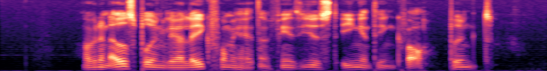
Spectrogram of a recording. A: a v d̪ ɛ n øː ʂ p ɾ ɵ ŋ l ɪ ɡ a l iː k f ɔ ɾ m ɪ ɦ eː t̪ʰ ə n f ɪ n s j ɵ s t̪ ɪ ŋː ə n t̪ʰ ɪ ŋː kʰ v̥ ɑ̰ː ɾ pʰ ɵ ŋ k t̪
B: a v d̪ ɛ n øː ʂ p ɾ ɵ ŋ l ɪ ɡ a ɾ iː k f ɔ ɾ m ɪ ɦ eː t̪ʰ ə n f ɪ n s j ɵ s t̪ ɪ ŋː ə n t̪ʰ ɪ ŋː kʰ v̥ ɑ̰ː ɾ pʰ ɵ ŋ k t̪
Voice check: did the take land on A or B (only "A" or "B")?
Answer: A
